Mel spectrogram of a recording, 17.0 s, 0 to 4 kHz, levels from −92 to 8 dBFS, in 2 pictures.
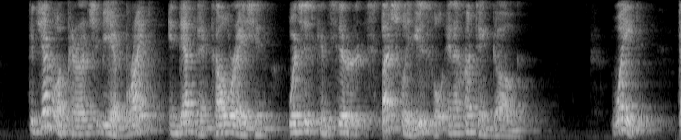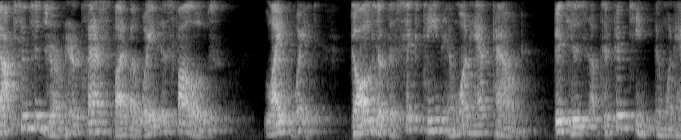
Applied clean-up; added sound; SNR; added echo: none; none; none; reverberation time 0.6 s.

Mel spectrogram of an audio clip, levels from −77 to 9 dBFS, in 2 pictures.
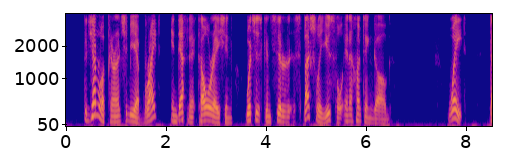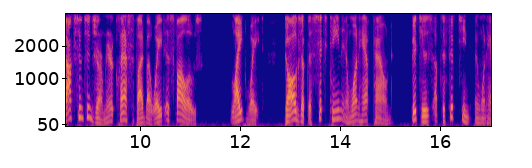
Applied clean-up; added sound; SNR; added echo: none; none; none; none.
